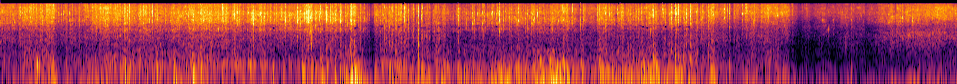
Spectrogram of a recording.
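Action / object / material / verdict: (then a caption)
scrape / shredded kraft paper / paper / none. Hands squeeze handfuls of loose brown shredded kraft paper and rub their fingertips across the pile. Dense, crinkly rustling and crunching fill the clip with bright, hissy highs, then briefly drop quieter near the end before picking up again.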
